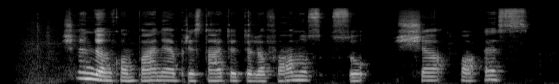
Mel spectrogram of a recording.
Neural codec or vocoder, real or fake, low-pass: vocoder, 44.1 kHz, 128 mel bands, Pupu-Vocoder; fake; 14.4 kHz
